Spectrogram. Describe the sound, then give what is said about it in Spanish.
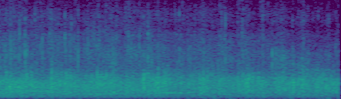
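A church audience applauds during a sermon, a dense wash of many hands clapping at an even loudness for a few seconds with no voices standing out. “Dele ese aplauso a él, hermano.”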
